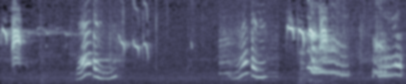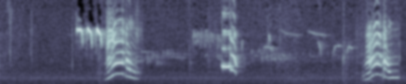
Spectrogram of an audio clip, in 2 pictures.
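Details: Pet parrot that talks, calling mummy and asking for roti: repeated harsh, wavering word-like squawks every second or two, interspersed with short high chirps.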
